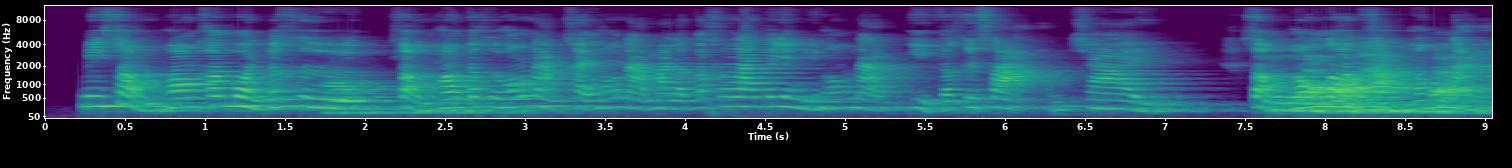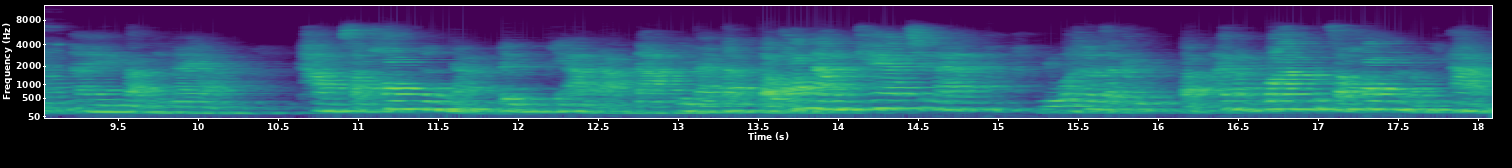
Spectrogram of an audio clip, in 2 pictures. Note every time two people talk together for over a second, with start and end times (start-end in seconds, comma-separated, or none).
7.6-8.8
